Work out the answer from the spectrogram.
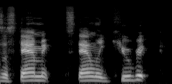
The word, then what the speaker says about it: Kubrick: says a stomach stanley kubrick uh i can't say his name right now cubic collection no not cubic cubic kubrick there you go who kubrick you're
